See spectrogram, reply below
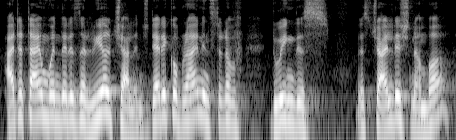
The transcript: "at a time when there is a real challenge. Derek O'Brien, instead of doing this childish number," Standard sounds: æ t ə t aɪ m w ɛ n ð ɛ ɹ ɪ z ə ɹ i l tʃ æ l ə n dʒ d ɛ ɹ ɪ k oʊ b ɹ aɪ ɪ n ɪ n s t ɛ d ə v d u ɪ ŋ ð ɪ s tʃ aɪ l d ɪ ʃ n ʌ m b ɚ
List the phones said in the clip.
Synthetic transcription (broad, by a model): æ t ə t aɪ m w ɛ n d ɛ ɹ ɪ z ə ɹ i l tʃ æ l ə n dʒ d ɛ ɹ ɪ k oʊ b ɹ aɪ ɪ n ɪ n s t ɛ d ə v d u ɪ ŋ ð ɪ s tʃ aɪ l d ɪ ʃ n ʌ m b ɚ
